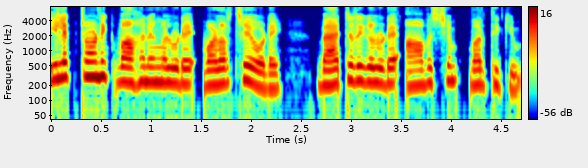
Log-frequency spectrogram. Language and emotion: Malayalam, neutral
